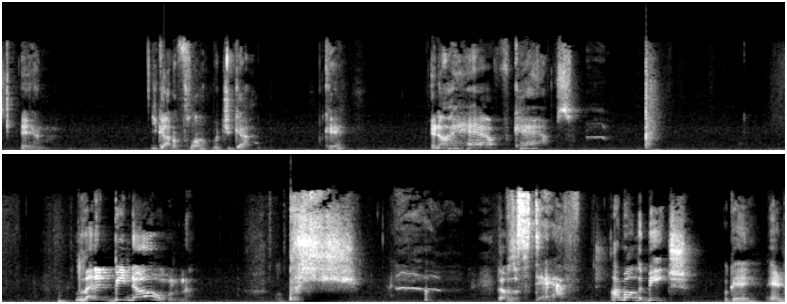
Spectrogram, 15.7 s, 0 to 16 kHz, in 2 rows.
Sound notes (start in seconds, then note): 5.8 laughs; 10.5 swishing; 11.6 laughs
